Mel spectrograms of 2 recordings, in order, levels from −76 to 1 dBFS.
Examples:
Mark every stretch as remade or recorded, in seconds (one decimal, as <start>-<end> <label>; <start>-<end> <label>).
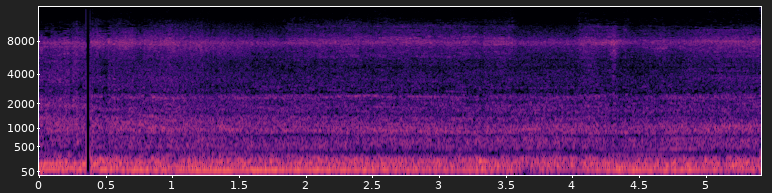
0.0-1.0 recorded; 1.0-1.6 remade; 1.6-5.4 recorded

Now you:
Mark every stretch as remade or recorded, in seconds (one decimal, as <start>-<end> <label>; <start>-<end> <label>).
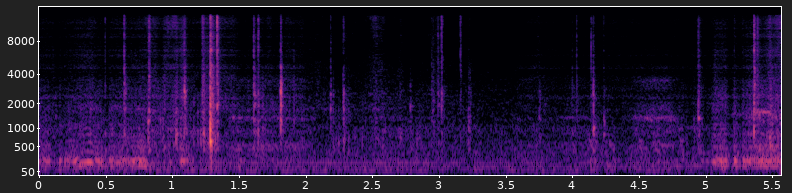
0.0-2.0 remade; 2.0-3.6 recorded; 3.6-5.6 remade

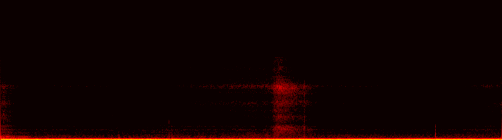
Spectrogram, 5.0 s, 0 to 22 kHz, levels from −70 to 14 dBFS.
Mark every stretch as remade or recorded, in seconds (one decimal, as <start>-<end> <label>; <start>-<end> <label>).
0.0-1.1 remade; 1.1-1.7 recorded; 1.7-5.0 remade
